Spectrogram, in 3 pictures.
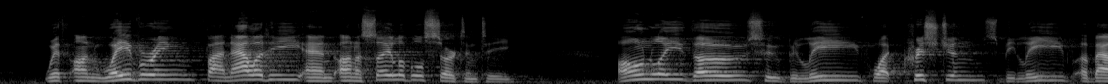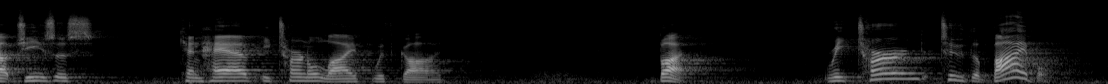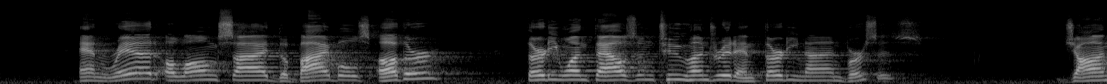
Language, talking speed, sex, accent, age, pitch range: English, 65 wpm, male, American, 50-69, 150-205 Hz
